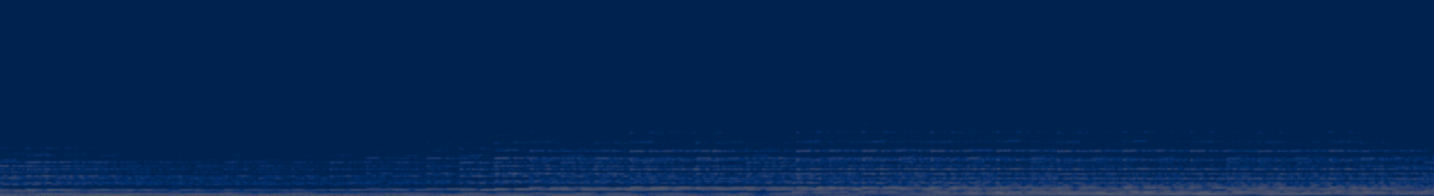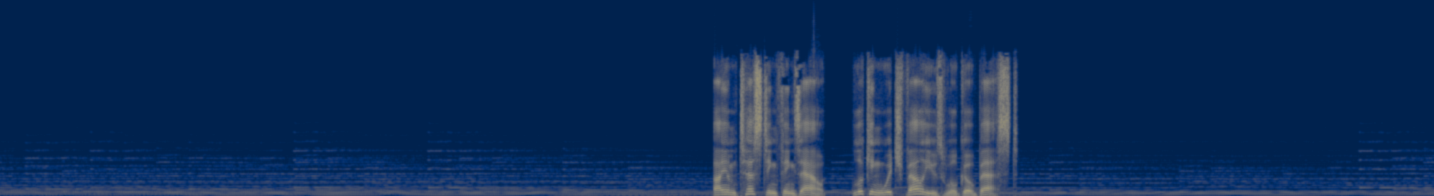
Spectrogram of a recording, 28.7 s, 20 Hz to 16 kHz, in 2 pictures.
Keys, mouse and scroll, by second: 2.8-6.2 drag, 7.0 middle click, 7.4-9.9 drag, 10.9 z, 11.8 alt+a, 14.2 click, 14.4 click, 15.2 click, 15.7 click, 16.0 click, 16.4 click, 17.4 click, 18.0 click, 18.5-19.2 right drag, 19.9-23.7 drag, 24.4 click, 25.4 middle click, 25.7 click, 26.2 click, 26.3 click, 26.7 click, 27.4 n, 28.0 alt+a, 28.3 click.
